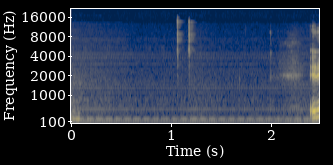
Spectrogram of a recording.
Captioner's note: clicking sound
